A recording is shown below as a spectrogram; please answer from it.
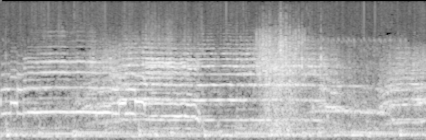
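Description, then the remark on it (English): Tarzan's long, loud jungle warning cry: one sustained yell that warbles and shifts pitch up and down for about five seconds, ringing out alone with no talking. “Tarzan's awesome warning cry is known to every living creature in the jungle.”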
